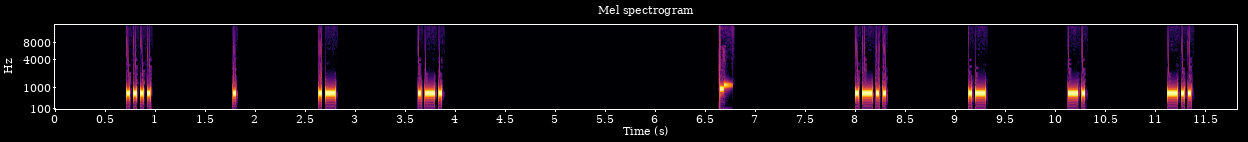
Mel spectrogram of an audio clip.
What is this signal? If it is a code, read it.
Morse code, heard as a keyed tone, about 36 wpm, spaced as for 10 wpm, 700 Hz. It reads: HEAR LAND
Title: 8x Character Spacing - Top 300 Words - 35wpm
